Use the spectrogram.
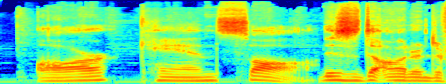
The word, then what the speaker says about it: Arkansas: bathtub but they must stay away number 19 Arkansas it is illegal to mispronounce Arkansas and when I say mispronounce I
